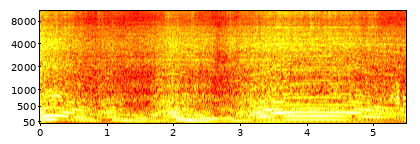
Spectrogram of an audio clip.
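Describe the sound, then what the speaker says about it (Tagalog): Vehicle engine being revved during a check of wiring that discharges the phone charger, a loud, steady mid-pitched roar that rises and falls in pitch with each rev, heard close up throughout. "Sige nga sir, paki-rev."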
